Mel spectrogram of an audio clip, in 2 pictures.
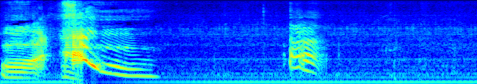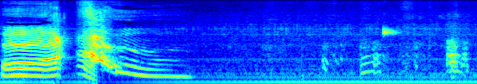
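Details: Two sharp, snorting sneeze bursts from a small pet dog, with a brief whine between them; a normal sneeze.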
